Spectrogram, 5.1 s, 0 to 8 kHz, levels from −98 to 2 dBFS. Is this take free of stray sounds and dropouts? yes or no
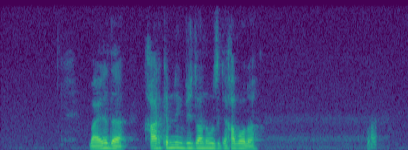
no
